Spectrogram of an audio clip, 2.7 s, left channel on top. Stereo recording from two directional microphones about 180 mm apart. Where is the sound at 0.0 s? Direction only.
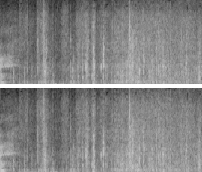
35° right (ahead or behind).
